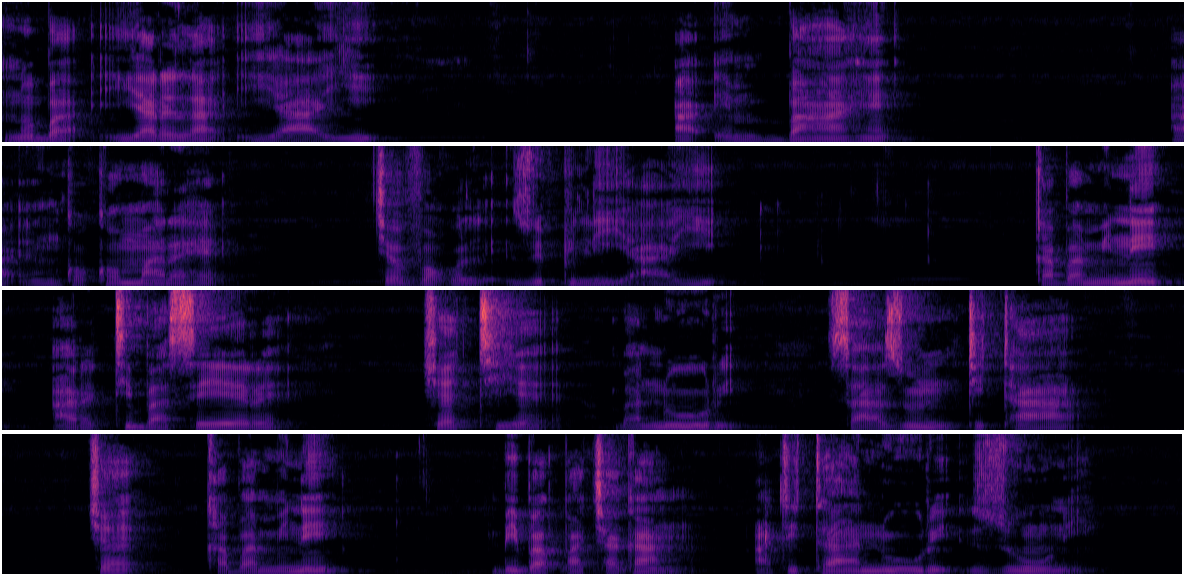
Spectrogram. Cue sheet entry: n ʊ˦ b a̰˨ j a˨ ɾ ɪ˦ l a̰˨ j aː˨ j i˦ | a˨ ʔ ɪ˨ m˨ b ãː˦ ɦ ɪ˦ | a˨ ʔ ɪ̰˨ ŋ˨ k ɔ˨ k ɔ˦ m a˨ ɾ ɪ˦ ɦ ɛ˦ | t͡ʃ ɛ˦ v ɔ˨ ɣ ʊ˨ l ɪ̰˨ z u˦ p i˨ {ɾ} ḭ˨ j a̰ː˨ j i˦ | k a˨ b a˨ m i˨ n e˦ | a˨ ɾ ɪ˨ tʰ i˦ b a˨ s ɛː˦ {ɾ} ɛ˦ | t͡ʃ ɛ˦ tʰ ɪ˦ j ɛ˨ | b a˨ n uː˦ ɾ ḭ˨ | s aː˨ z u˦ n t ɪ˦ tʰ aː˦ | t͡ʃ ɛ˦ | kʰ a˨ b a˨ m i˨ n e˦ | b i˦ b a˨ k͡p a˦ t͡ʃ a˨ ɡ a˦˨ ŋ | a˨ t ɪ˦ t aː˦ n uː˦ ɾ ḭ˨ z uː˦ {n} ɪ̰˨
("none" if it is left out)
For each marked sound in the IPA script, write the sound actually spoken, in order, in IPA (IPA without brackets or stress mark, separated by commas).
l, ɾ, n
